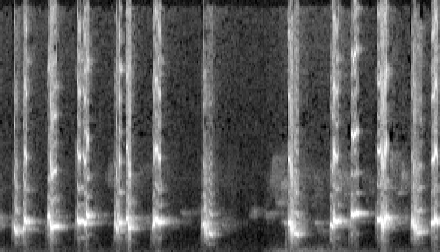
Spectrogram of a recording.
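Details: Yellow-vented bulbul long-rolling song used to make other bulbuls sing back. Quick whistled slurs give way to a silent gap of nearly a second, then the bubbly notes return with a soft low hum.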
